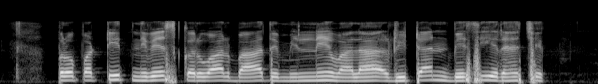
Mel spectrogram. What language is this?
Magahi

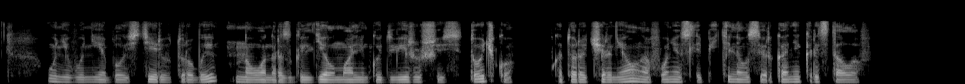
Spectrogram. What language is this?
Russian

